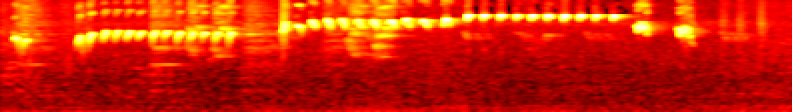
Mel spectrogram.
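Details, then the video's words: Konin song for luring wild birds, made of a quick series of crisp high notes that step upward in pitch into a very high, thin run, ending with two isolated chirps. "MASTERAN GACOR PIKAT KONIN KONIN LIAR | KICAU MERDU ASLI SUARA BURUNG"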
